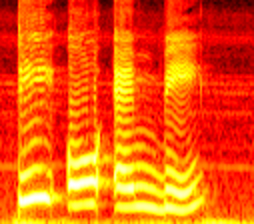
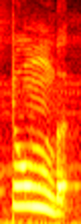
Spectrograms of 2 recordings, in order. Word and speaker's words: tomb: not an elite Society T OMB is a tomb where B is silent and it's not to be pronounced as Tomba the B is silent and therefore it is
